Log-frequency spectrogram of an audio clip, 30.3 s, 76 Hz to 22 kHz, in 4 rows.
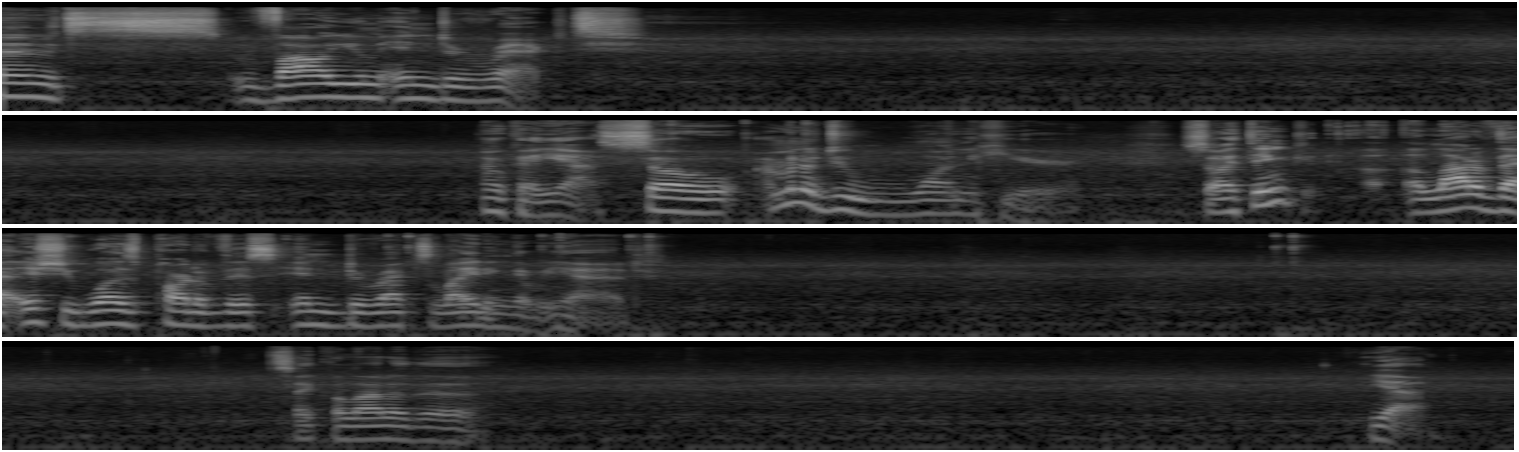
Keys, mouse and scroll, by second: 10.7 click, 11.2 click, 12.4 1, 15.3 click, 17.0 click, 17.8 click, 18.2 click, 21.4 click.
